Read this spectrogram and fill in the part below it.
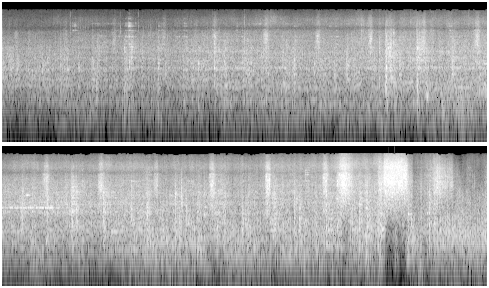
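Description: A steam locomotive chuffs as it pulls into the station, growing louder as it approaches.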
